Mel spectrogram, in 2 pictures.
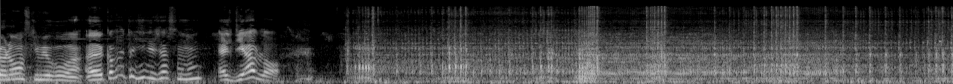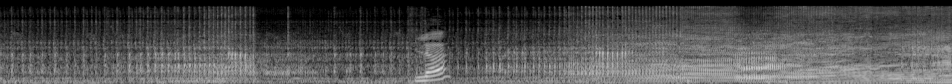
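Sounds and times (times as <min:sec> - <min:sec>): two-stroke engine throttle blips: 0:03.4 - 0:19.0.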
